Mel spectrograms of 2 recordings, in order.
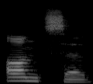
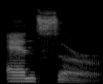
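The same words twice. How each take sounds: First: It is said with a British accent. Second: It is said with an American accent. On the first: "British English" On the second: "American English"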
